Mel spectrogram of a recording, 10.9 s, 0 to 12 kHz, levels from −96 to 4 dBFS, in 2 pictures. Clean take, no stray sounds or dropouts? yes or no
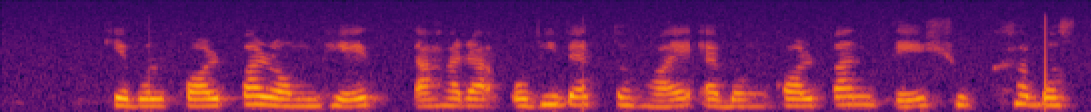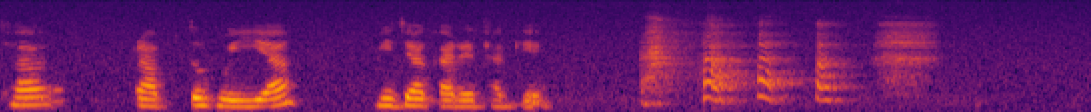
no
